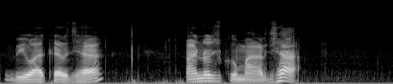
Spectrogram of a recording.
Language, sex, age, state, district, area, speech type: Maithili, male, 60+, Bihar, Sitamarhi, rural, spontaneous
